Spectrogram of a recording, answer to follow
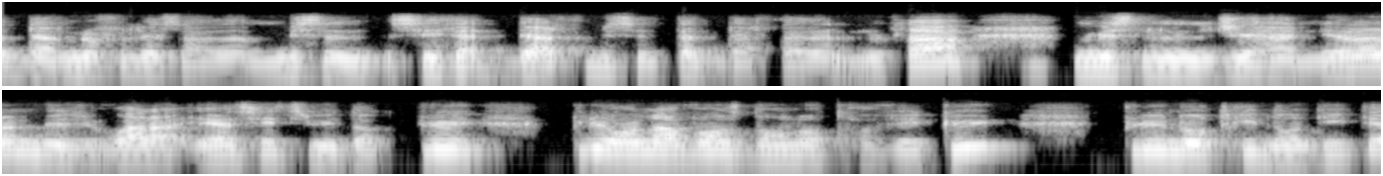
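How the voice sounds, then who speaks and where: A man from Algeria, an author answering interview questions in a reflective way, often restarting and repeating words. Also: on the high side. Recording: muffled lo-fi sound.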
